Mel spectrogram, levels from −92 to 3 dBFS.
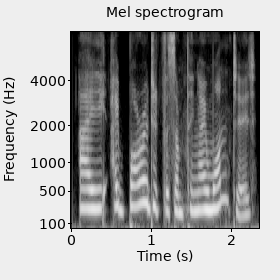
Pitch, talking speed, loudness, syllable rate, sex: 260 Hz, 180 wpm, -15 LUFS, 6.5 syllables/s, female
